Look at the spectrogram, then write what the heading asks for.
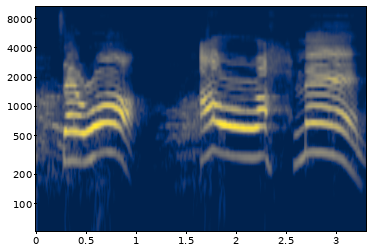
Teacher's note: The R or the Ra in Arabic does not touch the teeth. So say Ar. In fact, you don't let it touch anything. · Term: inhiraf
